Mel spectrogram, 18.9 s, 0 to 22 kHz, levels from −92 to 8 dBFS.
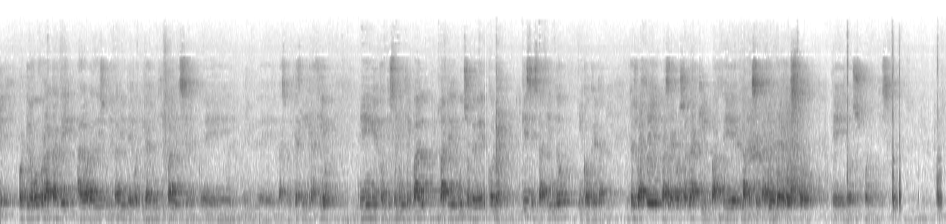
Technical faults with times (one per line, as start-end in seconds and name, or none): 9.68-9.72 damaged data in a compressed stream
